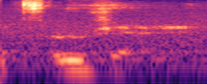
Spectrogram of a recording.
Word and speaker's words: Fruge: I say Fruge. Fruge. Kind of like a frappe.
